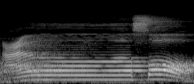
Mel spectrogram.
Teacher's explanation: Kemudian ain, setelahnya nun sukun bertemu dengan huruf sha. Nun sukun ketemu dengan huruf sha dibaca ikhfa. Dan ikhfanya karena setelahnya adalah huruf sha yang punya sifat tebal ya, maka ikhfanya juga tebal.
